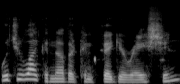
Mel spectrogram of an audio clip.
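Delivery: otherworldly creature voice. Retelling a line a film character says to another character: Cenobite voice. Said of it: "in that whole Cenobite voice".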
